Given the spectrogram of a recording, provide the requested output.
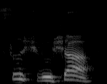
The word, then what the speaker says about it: शुश्रूषा: शुश्रूषा, शुश्रूषा। सु न होकर के शु होता है।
